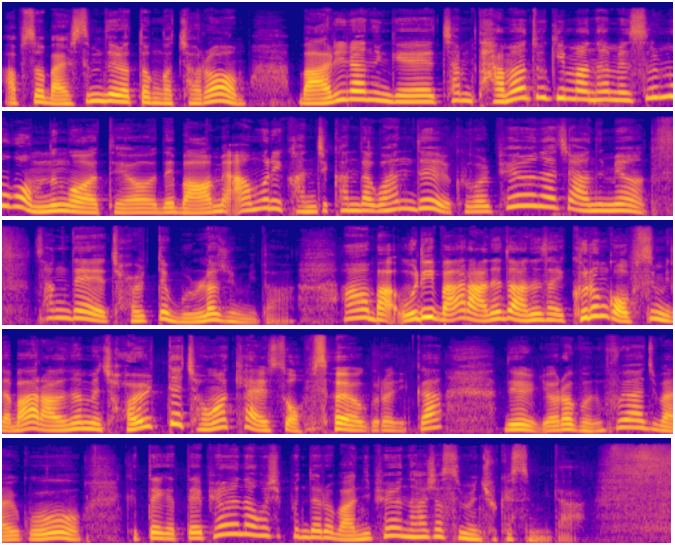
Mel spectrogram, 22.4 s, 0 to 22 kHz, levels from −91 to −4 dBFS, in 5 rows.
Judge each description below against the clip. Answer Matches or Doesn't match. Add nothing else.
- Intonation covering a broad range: Matches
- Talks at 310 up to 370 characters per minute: Matches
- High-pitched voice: Matches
